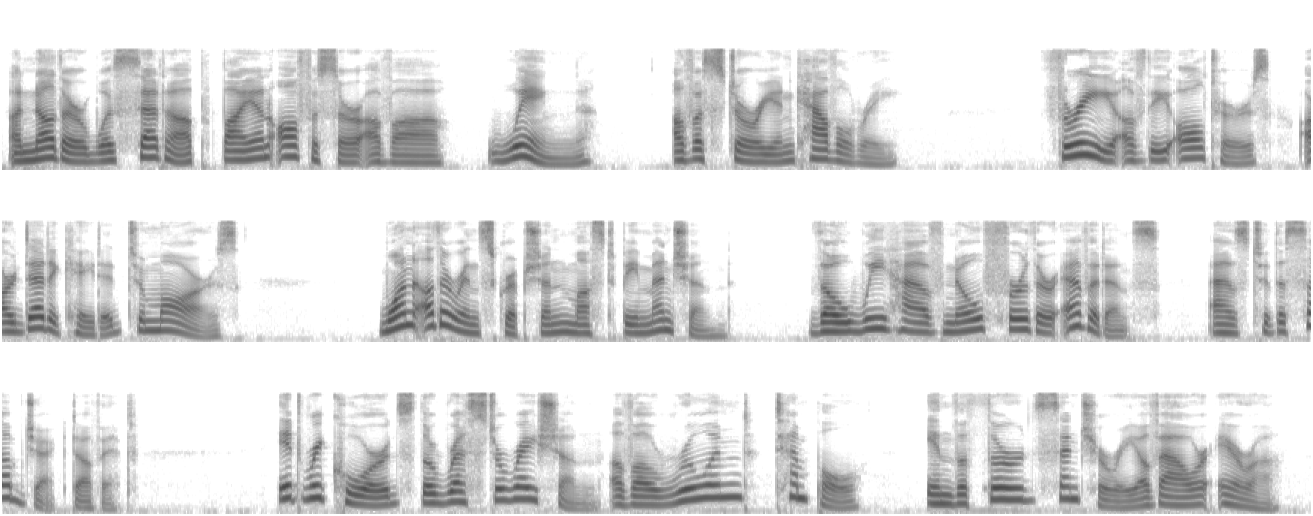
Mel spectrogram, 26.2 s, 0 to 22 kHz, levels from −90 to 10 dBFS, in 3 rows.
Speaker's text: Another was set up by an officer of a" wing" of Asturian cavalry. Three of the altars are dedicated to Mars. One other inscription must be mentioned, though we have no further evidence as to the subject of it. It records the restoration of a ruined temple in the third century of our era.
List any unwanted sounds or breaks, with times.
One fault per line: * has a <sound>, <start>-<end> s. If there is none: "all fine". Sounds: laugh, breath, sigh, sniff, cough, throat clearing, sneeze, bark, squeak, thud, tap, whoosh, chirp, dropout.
all fine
